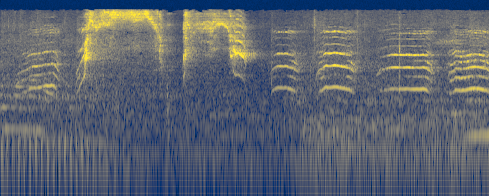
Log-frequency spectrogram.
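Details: Young monkey Santo crying so loudly on a tree branch that mother Sara cannot look after him; harsh shrieks give way to a run of high, bowed whimpers repeated roughly every half second.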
